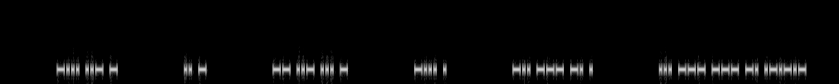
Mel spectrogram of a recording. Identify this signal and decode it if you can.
Morse code, heard as a keyed tone, about 51 wpm, 700 Hz. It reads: BUT IT MUST BE DONE SOON.
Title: 4x Word-Spacing - Sentences from Top 500 Words - 50wpm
